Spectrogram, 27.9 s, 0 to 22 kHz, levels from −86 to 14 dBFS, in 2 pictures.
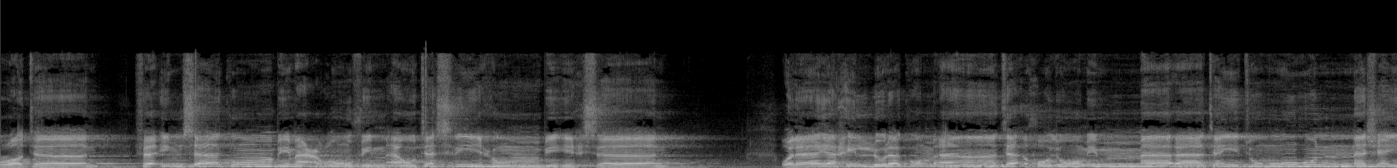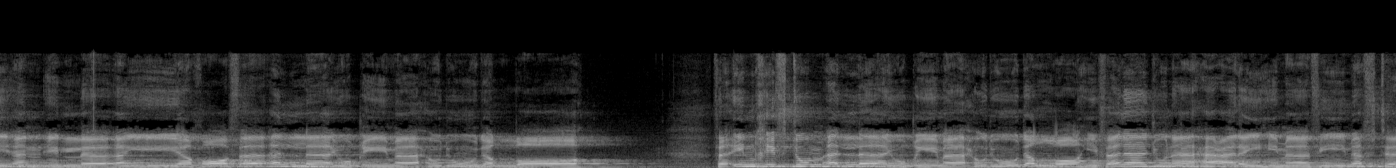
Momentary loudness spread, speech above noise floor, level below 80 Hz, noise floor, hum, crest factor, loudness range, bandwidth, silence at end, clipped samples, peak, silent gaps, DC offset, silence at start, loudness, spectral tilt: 5 LU; 27 dB; -64 dBFS; -44 dBFS; none; 14 dB; 3 LU; 15.5 kHz; 0 s; under 0.1%; -2 dBFS; none; under 0.1%; 0 s; -17 LUFS; -5 dB/octave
